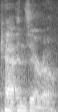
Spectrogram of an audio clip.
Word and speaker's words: Catanzaro: Catanzaro.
